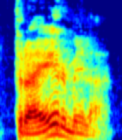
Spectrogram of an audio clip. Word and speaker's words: traérmela: Mi esposo va a traérmela. Again, we put the me before the la because indirect before direct. And we put a written accent on the syllabus. The syllable that is emphasized. Traérmela.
